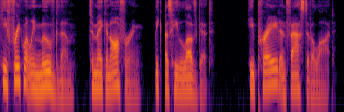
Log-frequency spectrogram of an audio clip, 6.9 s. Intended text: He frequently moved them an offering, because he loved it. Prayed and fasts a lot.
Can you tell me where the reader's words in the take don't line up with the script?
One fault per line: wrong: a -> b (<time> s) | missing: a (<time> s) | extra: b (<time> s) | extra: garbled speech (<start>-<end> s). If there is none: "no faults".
extra: to make (1.8 s)
extra: He (5.0 s)
wrong: fasts -> fasted (5.7 s)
